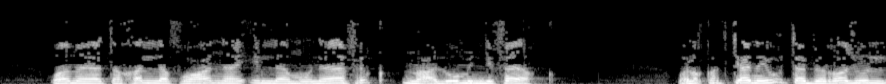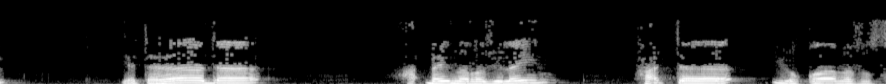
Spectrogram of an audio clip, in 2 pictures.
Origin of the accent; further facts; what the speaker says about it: Egypt; عندنا في مصر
